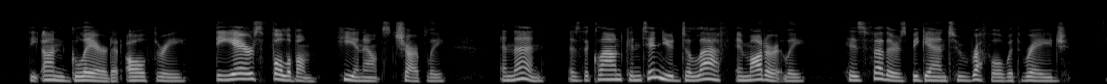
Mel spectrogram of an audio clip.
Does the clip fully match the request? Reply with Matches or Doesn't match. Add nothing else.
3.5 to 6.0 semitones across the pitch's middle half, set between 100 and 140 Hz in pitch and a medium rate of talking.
Doesn't match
